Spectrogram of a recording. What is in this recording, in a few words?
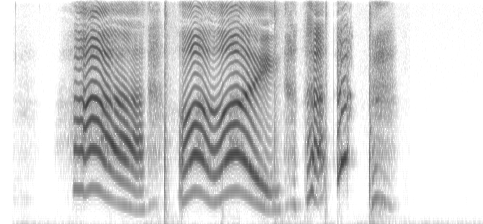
FEMALE Emotion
